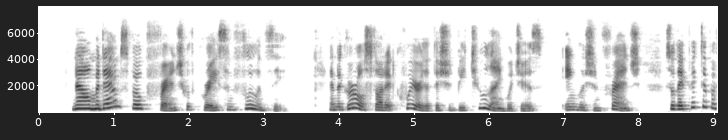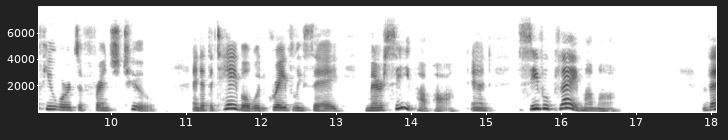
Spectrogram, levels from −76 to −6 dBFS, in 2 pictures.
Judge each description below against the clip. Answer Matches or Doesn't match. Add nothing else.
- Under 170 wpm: Matches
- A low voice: Doesn't match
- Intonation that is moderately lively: Doesn't match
